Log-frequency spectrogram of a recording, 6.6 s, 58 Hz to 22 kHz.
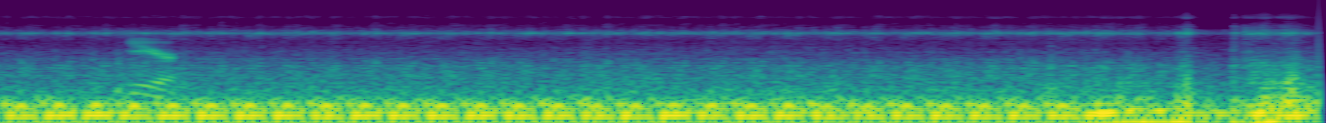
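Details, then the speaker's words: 1976 Chevrolet Chevelle V8 auction car being revived: deep, steady rumble with no ticking or valvetrain clatter, but no oil pressure; owner suspects something chewed through the oil pressure line, as with the wiring, and fluid seems low. Normal idle. "I think we're low on fluid I don't hear any clitter clatter"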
